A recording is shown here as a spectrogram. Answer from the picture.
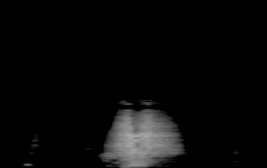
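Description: A single short burst of breath from a man into his headset microphone, lasting about half a second, with no voice in it.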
